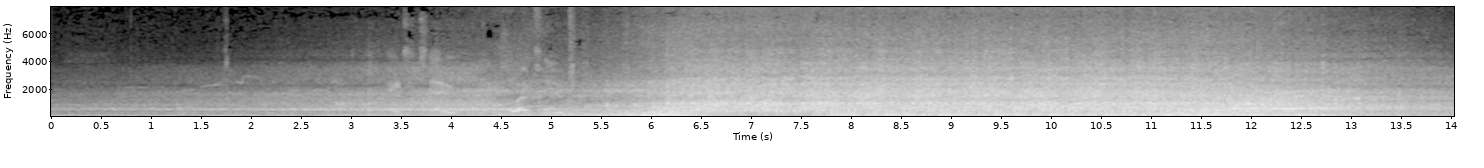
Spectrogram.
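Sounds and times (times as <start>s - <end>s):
express train passing: 0.0s - 14.0s
wheels rushing on rail: 0.0s - 14.0s.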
